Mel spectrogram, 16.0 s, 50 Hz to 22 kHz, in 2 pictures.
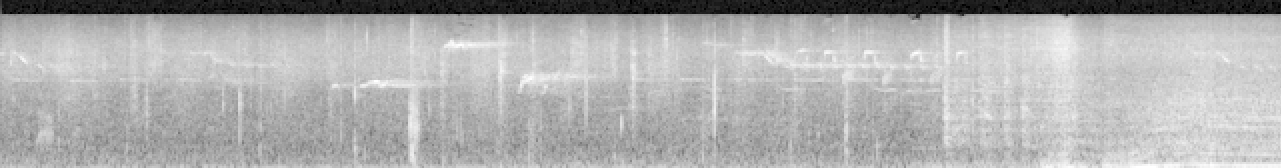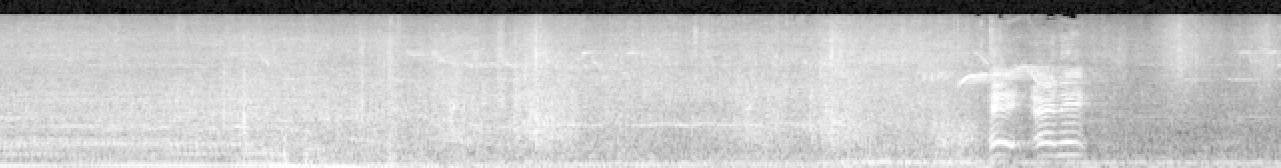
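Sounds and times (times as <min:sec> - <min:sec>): car engine running: 0:06.1 - 0:16.0.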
